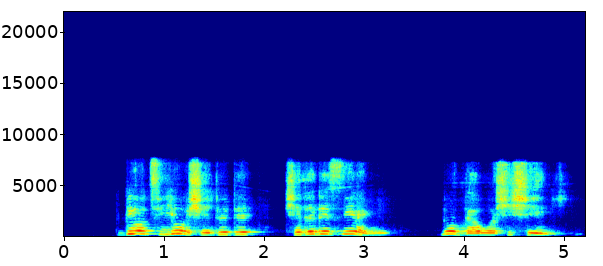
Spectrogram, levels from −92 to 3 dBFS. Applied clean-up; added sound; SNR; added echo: neural mask model DeepFilterNet 3.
